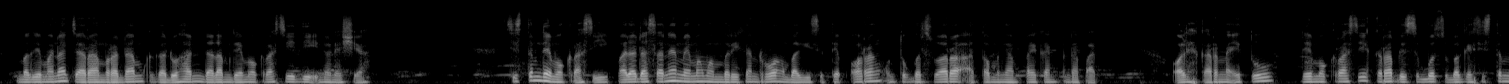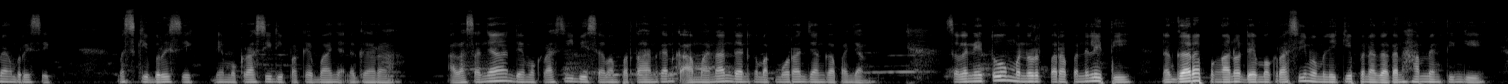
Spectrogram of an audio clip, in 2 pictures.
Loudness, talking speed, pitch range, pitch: -29 LUFS, 120 wpm, 110-130 Hz, 115 Hz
